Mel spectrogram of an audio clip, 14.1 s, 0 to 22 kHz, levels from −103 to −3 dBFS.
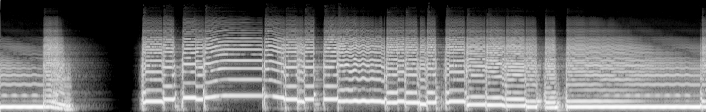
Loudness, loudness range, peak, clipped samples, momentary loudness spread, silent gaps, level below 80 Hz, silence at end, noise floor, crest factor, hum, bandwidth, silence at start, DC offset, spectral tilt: -9 LUFS; 4 LU; 0 dBFS; under 0.1%; 5 LU; 2.39-2.60 s; -52 dBFS; 0 s; -65 dBFS; 8 dB; none; 7.6 kHz; 0 s; under 0.1%; -7 dB/octave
